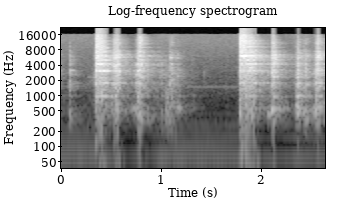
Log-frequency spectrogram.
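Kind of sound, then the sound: household object, pots and pans clattering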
